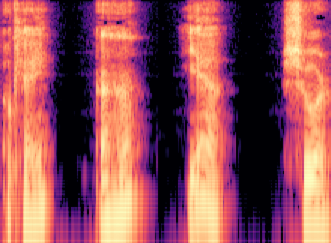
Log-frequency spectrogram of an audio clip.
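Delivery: shy, tender, gentle and bashful voice. Acting out a woman's reply to being told he wants to kiss her, imitating a very soft reply. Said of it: "very, very soft".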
